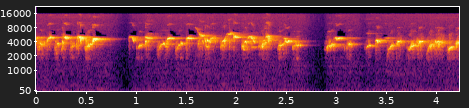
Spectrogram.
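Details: Dense rapid twitter from a juvenile goldfinch mule raised by its mother and separated at 23 days; two long runs of high, slightly buzzy notes broken by short silences.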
